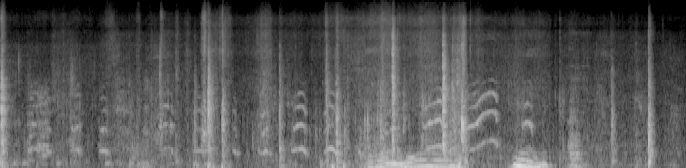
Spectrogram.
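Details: German Shepherd in labour, delivering a litter of seven puppies: thin arched squeaks recur through the clip, a low drawn-out groaning whine swells midway and again near the end, with scattered clicks and faint voices indoors.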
